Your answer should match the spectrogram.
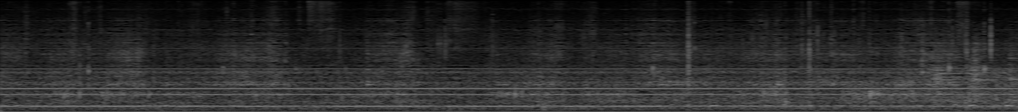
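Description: Steady hum and whir from sewer camera inspection gear while the camera is pushed down an ABS side sewer, with a few faint clicks near the end.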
